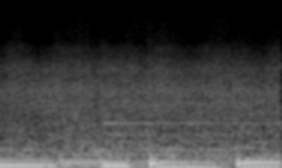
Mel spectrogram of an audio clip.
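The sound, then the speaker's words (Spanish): Sea waves wash steadily onto a shore in a continuous broad rush, with a low, sustained musical tone humming underneath and a couple of soft swells in the surge. “El mar, el mar. El mar.”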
